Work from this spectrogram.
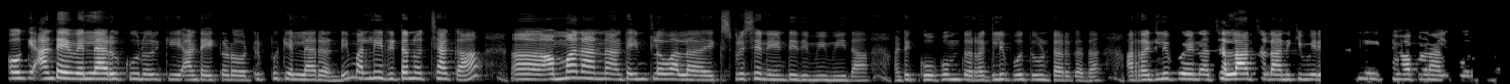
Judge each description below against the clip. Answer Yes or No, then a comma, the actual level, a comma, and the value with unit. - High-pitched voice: Yes, high, 235 Hz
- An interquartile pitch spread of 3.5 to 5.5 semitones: No, average, 2.8 semitones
